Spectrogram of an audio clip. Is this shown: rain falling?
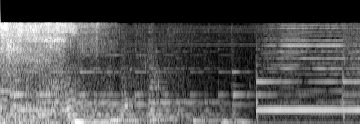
no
